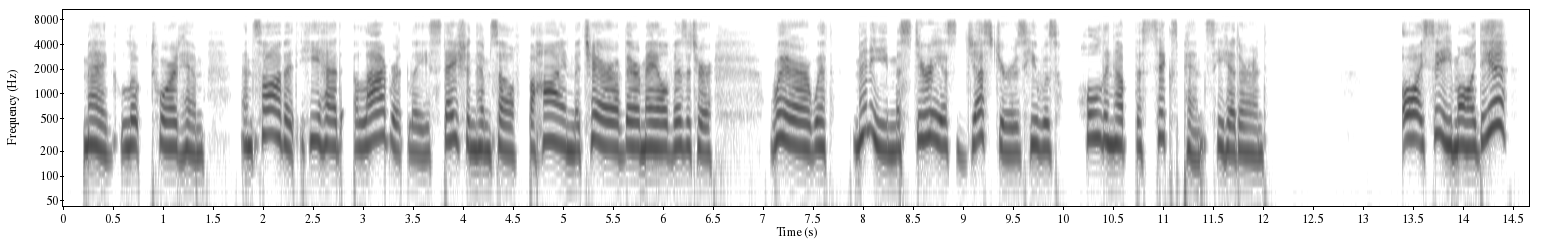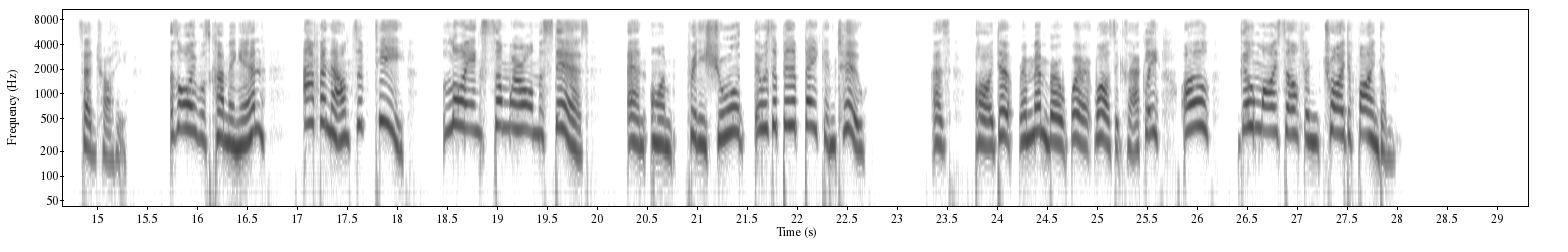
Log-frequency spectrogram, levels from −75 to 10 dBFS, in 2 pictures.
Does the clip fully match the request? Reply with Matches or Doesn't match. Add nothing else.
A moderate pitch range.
Doesn't match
